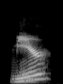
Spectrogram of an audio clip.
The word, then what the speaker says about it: Muir: they head to, how do you say this, Muir Island? Mir. Island. Okay, so it's a real place then. I don't know that that's the island, but there was a famous naturalist named John Muir.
